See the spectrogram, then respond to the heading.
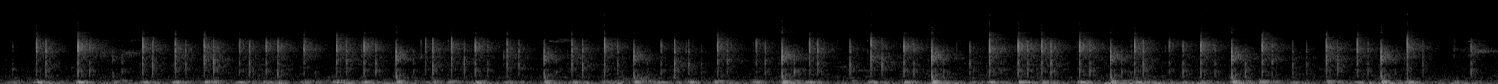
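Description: Fingertips type slowly on a 75% mechanical keyboard with ABS keycaps in a light blue plastic case. Each key tap makes a short, dry click that dies out almost at once, centered around 1.8 kHz with bright edges. The clicks come in a steady, unhurried rhythm over a constant low rumble and a faint high hum.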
